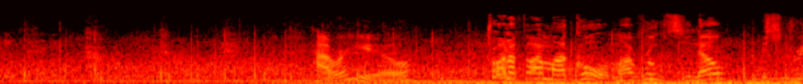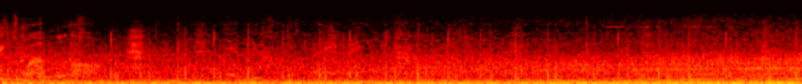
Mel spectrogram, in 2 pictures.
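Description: Footsteps slap quickly on pavement.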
